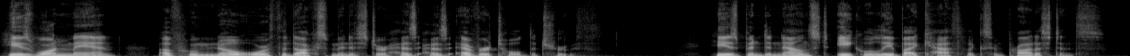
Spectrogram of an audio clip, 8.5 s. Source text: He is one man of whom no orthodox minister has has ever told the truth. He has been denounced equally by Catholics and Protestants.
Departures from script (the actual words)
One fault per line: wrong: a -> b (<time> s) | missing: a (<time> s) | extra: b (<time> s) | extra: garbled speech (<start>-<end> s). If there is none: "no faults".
no faults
